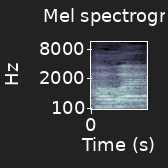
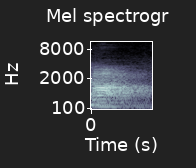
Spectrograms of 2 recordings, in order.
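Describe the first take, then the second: First: The word begins with an h sound. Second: The word begins directly with a vowel. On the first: The speaker calls it wrong. "ઘણા લોકો આને હવર કહે છે, હવર ના કહેવાય" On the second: The speaker calls it right. "અહીંયાનું pronunciation આ થી થાય"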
